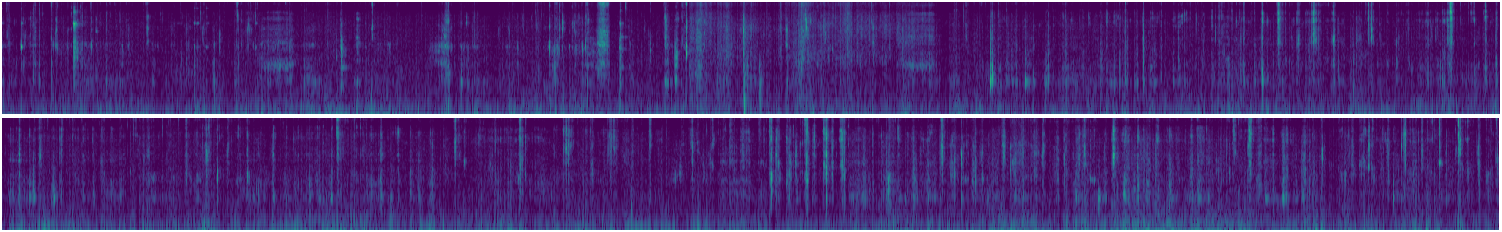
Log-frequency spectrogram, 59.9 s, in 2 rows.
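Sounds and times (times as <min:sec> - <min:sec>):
wet chewing and mouth smacking: 0:00.0 - 0:14.3, 0:18.9 - 0:59.9
clicks and crunches of chewing: 0:15.4 - 0:59.9.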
